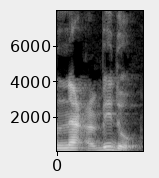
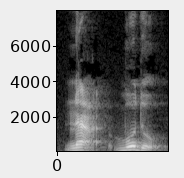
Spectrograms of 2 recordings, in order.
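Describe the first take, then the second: First: The b is not followed by the vowel u. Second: The b is followed by the vowel u. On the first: The speaker calls it wrong. "كثير من الناس يقول" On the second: The speaker calls it right. "بضم الباء"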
